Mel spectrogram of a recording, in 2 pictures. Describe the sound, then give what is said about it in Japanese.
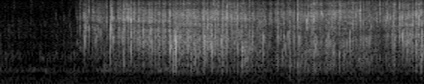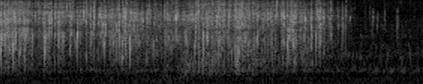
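Water pouring to rinse hair: a steady, bright, rushing flow that starts abruptly, holds for about four and a half seconds and then stops. “今度は髪を流しますね。”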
